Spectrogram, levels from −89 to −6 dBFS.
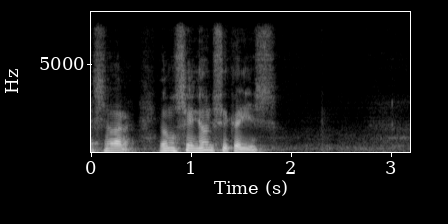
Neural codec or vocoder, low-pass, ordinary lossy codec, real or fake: codec, 32 kHz, 1.9 kbps, SNAC; 7.2 kHz; none; fake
